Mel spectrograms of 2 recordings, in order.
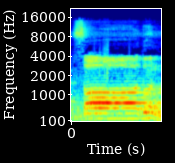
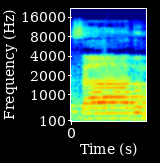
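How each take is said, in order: First: "सॉदुन" loud and drawn out with a rounded "aw"; rounded, Bengali-like vowel. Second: "सादुन" with an open, thin "aa"; wrong unrounded vowel. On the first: Teacher showing mouth rounded like Bengali, loud chanted "सॉदुन". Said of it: "Bengali की तरह करना". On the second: Teacher showing the mistaken reading, open "aa" in "सादुन". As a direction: chant "सादुन" without rounding the lips. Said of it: "गलत हो गया।". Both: Shown as a demonstration.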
